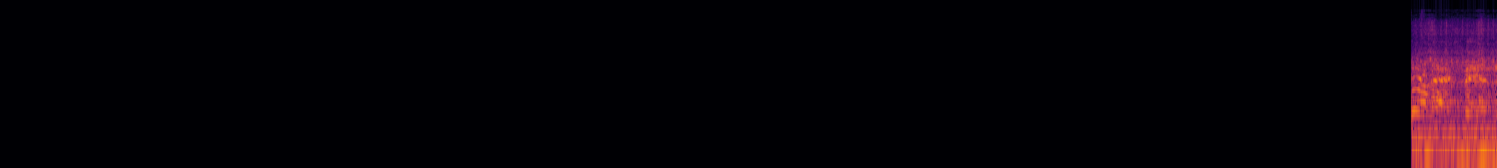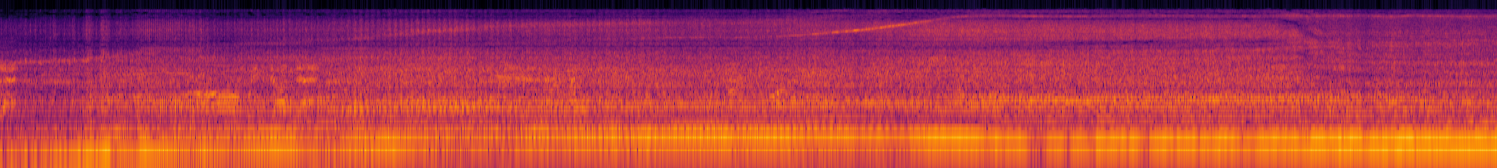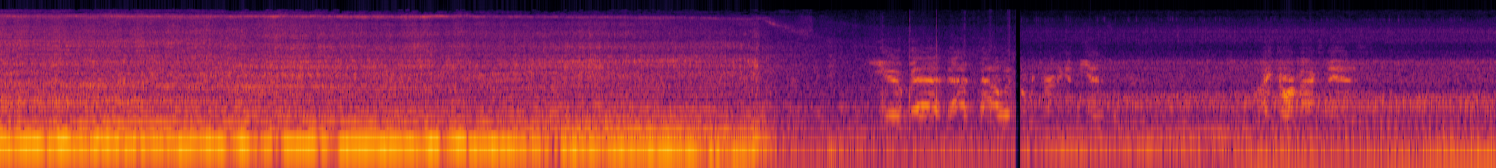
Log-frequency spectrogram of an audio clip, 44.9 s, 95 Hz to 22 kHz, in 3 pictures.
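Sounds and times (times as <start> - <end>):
diesel truck engine revving: 14.1 - 44.9
turbocharger whistle: 14.2 - 38.1.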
